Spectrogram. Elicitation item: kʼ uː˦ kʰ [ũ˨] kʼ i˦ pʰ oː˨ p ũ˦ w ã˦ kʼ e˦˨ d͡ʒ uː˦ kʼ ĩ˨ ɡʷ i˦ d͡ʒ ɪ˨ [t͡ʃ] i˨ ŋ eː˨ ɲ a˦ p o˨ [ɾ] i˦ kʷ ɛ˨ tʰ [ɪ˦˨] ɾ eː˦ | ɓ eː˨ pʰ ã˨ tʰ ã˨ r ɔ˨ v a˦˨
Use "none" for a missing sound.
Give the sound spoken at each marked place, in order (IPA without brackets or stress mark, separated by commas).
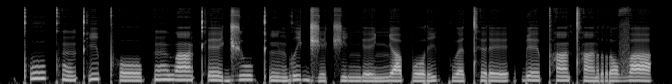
ũ˨, t͡ʃ, ɾ, ɪ˦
